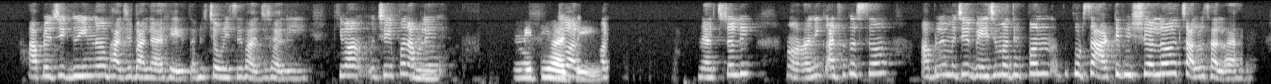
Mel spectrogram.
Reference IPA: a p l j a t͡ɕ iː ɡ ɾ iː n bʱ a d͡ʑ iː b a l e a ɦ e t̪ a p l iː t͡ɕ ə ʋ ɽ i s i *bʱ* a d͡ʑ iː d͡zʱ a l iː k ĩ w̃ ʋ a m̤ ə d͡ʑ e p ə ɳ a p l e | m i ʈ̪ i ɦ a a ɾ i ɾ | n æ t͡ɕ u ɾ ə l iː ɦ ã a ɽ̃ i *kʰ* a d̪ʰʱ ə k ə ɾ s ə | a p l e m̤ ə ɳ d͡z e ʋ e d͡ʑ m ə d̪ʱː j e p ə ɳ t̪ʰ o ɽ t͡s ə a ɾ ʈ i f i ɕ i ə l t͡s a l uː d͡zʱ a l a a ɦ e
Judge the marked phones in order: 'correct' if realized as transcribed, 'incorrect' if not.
correct, incorrect: k

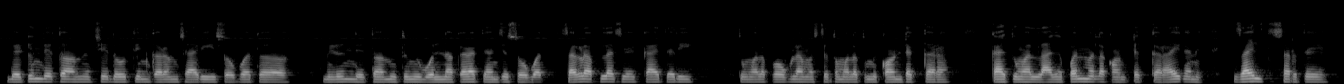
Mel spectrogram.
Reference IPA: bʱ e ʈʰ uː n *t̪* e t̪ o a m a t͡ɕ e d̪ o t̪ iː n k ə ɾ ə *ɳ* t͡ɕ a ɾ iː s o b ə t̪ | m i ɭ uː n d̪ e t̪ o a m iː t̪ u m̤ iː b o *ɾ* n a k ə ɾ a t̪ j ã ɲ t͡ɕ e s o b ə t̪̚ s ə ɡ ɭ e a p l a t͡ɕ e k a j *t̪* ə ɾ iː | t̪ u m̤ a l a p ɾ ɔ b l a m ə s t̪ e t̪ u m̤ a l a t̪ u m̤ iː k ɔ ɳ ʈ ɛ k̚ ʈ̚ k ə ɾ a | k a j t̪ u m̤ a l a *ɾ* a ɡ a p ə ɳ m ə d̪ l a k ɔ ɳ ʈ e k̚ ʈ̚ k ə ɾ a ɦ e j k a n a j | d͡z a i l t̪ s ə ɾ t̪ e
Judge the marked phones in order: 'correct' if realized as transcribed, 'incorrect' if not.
incorrect: d̪, incorrect: m, incorrect: l, correct, incorrect: l

